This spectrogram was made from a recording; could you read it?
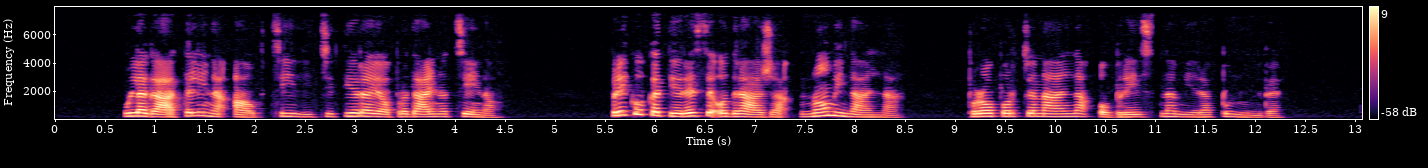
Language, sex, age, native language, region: Slovenian, female, 50-59, Slovenian, Gorica region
